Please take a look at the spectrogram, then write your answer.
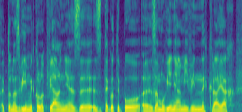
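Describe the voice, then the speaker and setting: A man speaks with a Polish accent at a fairly low pitch. His intonation stays monotone and flat. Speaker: defence industry program manager. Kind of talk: panel discussion. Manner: halting, many fillers.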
